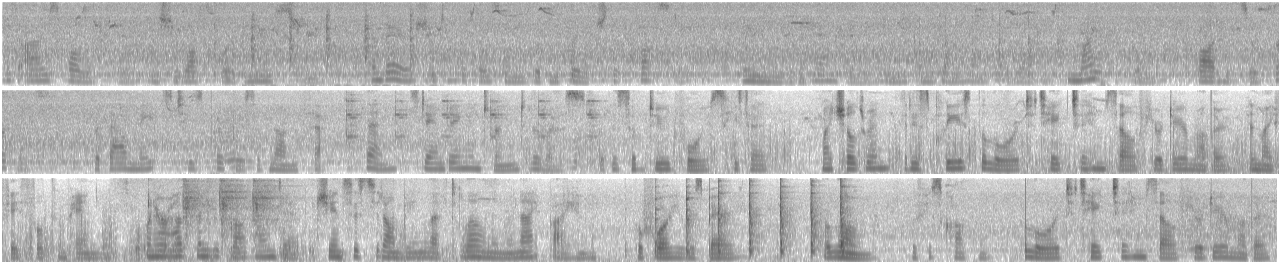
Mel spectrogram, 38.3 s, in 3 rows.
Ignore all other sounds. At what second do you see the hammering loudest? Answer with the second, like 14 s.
33 s.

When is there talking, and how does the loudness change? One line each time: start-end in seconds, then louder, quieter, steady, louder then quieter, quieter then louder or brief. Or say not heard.
0.0-38.2 louder.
